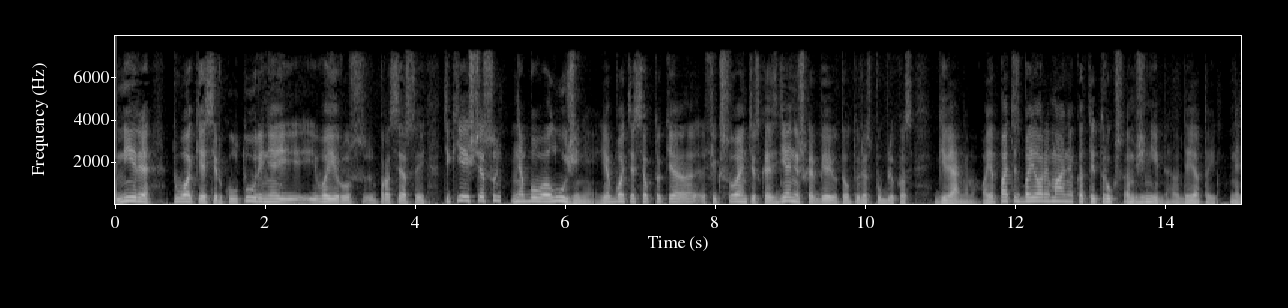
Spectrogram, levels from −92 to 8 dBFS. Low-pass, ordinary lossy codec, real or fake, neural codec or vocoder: 7.2 kHz; MP3, 48 kbps; real; none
